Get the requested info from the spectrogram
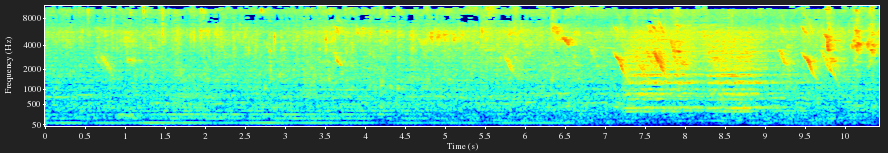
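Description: Small birds chirping in quick downward chirps, a few at first and then many, louder and quicker, from about seven seconds in. A steady low hum runs under them and stops at about the same point.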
